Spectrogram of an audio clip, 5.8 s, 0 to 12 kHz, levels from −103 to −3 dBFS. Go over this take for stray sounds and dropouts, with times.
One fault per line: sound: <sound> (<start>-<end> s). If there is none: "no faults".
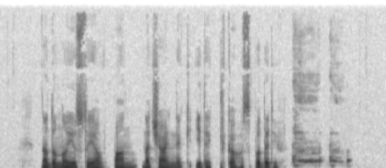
sound: dropout (3.2-3.3 s)
sound: cough (4.4-5.3 s)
